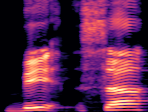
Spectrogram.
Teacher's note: بئس، با کو حمزہ کے ساتھ ملانا ہے، حمزہ ساکن ہے۔ با کو جب حمزہ کے ساتھ ملائیں گے تو جھٹکا دیں گے، با حمزہ زیر ب، سین زبر سا، سین میں سیٹی کی آواز پیدا کریں گے، سین کو باریک کریں گے۔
